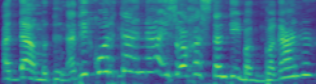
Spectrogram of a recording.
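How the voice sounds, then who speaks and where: A gossipy neighbour woman played by an actress in a comedy audio drama. She is chatty and animated. Her high voice rises and falls widely. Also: brisk, heavily acted. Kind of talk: comedy radio drama acting.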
